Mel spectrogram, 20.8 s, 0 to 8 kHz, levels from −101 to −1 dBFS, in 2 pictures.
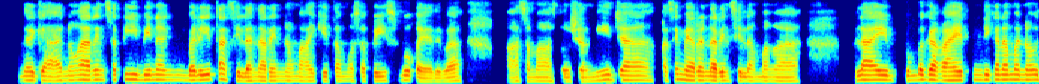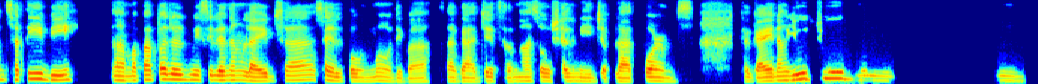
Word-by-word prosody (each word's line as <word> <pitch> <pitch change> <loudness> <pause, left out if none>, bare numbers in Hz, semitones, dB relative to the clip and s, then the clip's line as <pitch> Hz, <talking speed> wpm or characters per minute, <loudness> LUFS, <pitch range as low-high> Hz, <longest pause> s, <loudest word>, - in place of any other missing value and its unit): nag-aano 150 0 0
nga 170 - +6
rin 170 0 0
sa 175 - 0
TV 175 -1 +1
ng 170 -1 -2
balita. 175 +3 +3
Sila 140 -5 +1
na 135 0 0
rin 145 0 -2
yung 145 0 -5
makikita 135 +1 -3
mo 140 0 -8
sa 145 - -5
Facebook, 145 +3 -1
eh, 110 0 0
'di 115 - -3
ba, 130 +3 0 0.5
ah, - - -5
sa 135 - -4
mga 130 0 -3
social 125 0 -3
media, 160 +1 0
kasi 175 +4 -3
meron 155 -2 +4
na 145 - +6
rin 145 0 +1
silang 140 -2 -3
mga 130 0 -2 0.6
live, 170 -1 +5
kumbaga 170 +1 +4
kahit 155 +1 +4
hindi 170 0 -1
ka 175 0 +2
na 175 - +3
manood 175 -1 +1
sa 170 0 -1
TV, 175 -4 +3 0.4
ah, 155 -1 +1
mapapanood 175 +4 +3
mo 165 - 0
sila 160 0 +3
ng 160 0 -2
live 135 -1 +2
sa 160 +4 -2
cellphone 130 -6 -2
mo, 135 -1 -5
'di 115 - -7
ba, 115 +1 -4 0.2
sa 130 -1 -5
gadgets, 120 +3 -3
sa 120 - -6
mga 135 0 -3
social 130 0 -1
media 120 -2 -4
platforms, 120 0 -1 0.4
kagaya 130 +1 +2
ng 150 +1 +1
YouTube 205 +4 +3
ganun. 155 -3 -9 1.1
Mm. 145 -3 -11
150 Hz, 175 wpm, -25 LUFS, 135-170 Hz, 1.1 s, nga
